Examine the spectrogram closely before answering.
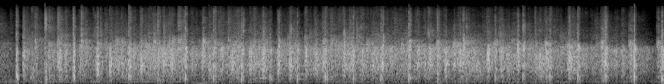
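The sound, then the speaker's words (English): Steady, dense applause from the audience at a University of Minnesota Alumni Association regional candidate forum, honouring the candidates. The clapping stays loud and even throughout, with no voices over it. “And let's give the candidates a hand.”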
